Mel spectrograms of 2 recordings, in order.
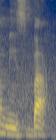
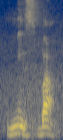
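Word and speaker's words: מצוה: están en la biblia en el hebreo es a esa palabra mandamientos se pronuncia mitzvah mitzvah se pueden ustedes imaginar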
